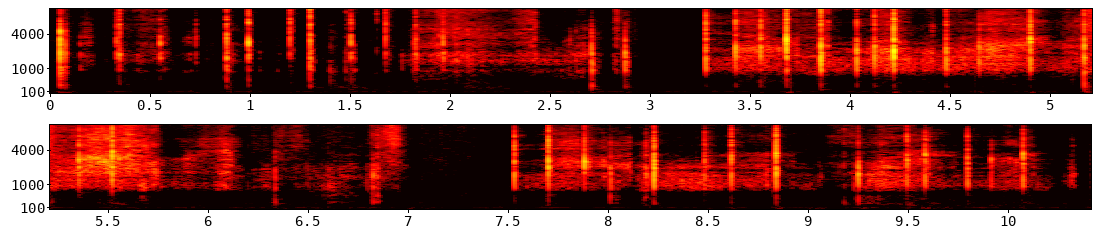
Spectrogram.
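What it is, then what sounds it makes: Cardboard toothpaste box. A small cardboard toothpaste box, held upright, is tapped rapidly with long nails. The result is a quick run of sharp, dry clicks over a bright, hissing scratchy texture. Each tap is very short, with almost no ring.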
